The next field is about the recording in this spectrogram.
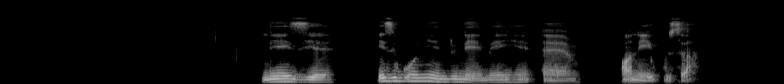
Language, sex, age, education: Igbo, male, 30-45, tertiary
